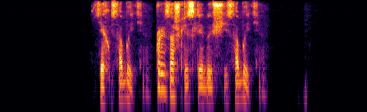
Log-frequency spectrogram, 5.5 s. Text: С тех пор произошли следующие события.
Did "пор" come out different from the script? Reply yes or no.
yes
